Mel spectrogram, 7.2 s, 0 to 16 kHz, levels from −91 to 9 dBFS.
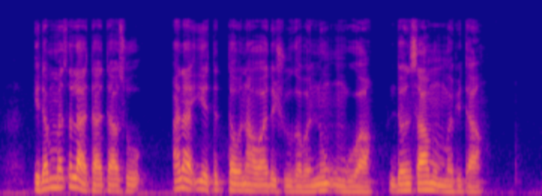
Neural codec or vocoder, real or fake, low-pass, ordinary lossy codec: none; real; 10.8 kHz; none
